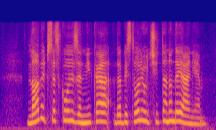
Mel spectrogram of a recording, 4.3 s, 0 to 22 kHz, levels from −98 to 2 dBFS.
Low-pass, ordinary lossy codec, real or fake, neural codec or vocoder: 10.8 kHz; none; fake; codec, 16 kHz in and 24 kHz out, 0.8 kbps, FocalCodec, streaming, 65536 codes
